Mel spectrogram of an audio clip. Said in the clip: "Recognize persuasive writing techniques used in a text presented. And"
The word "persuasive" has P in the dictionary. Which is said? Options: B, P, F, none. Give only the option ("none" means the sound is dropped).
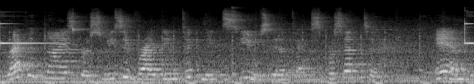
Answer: F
